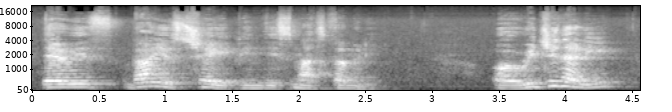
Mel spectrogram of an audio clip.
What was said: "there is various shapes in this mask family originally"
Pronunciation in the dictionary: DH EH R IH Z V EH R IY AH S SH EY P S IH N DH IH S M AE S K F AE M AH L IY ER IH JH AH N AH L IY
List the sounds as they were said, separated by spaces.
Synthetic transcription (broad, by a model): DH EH R IH Z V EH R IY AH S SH EY P IH N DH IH S M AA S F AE M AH L IY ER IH JH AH N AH L IY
